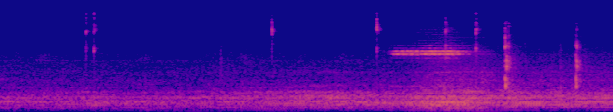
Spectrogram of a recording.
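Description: Near silence broken by a handful of faint, scattered computer mouse clicks.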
